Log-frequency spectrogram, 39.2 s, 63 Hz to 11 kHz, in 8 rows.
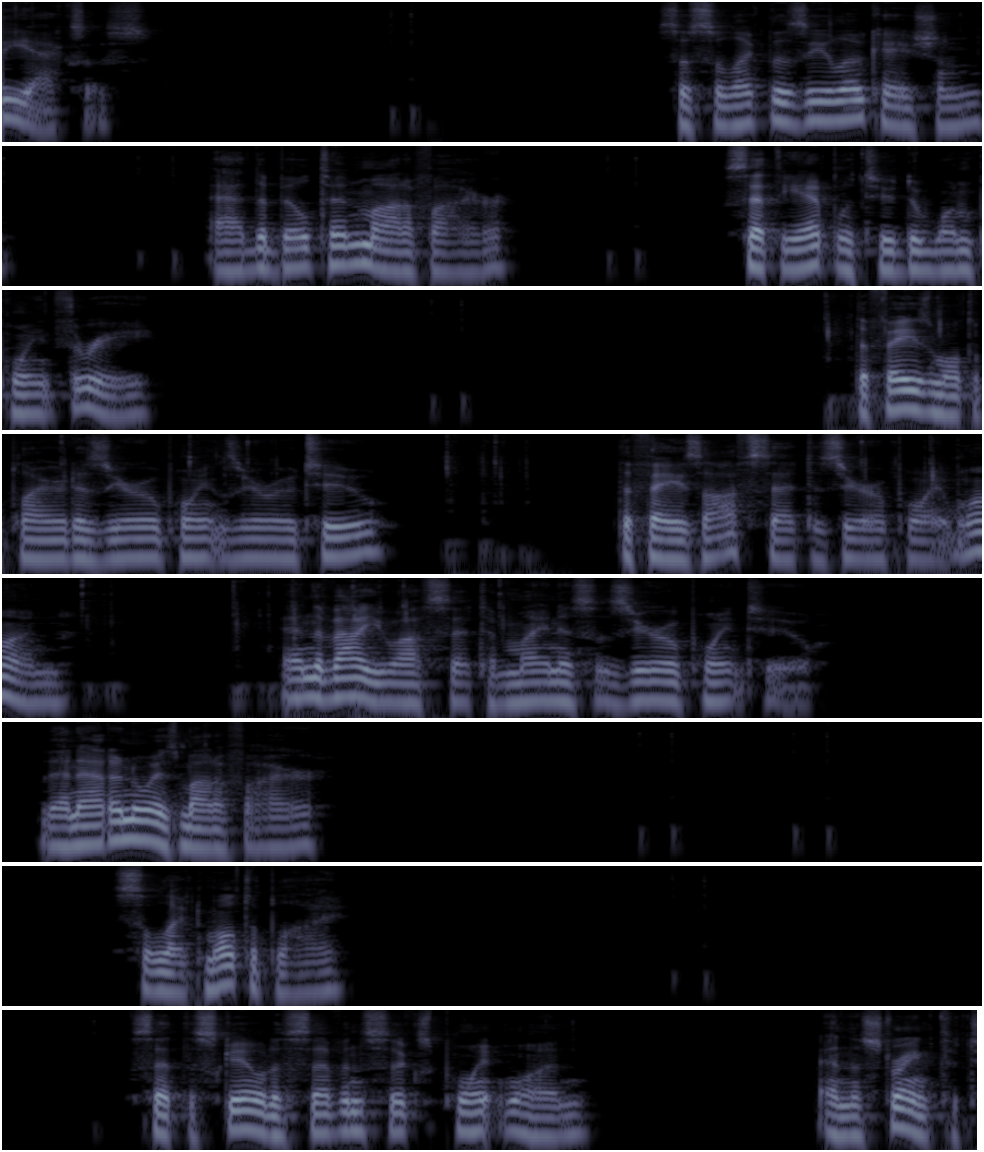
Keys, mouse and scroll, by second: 5.7 click, 8.0 click, 12.2 click, 28.6 click, 32.9 click, 37.1 click.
